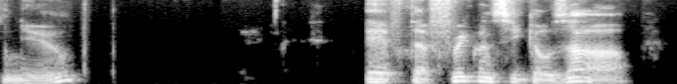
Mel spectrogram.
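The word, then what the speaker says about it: ν: that looks like that that's pronounced new if the frequency goes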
